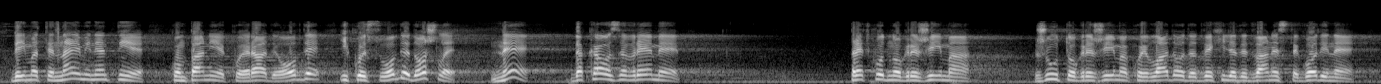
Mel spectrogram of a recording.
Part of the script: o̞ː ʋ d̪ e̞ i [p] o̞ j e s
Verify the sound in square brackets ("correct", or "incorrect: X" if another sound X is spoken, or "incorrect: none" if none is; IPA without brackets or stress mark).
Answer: incorrect: k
